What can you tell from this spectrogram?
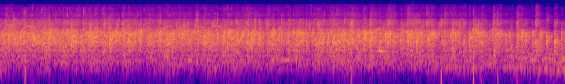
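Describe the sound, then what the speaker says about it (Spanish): A large audience applauds warmly at a political talk event in Argentina, steady dense clapping filling the room for the whole stretch and tapering slightly near the end. "Aplauso enorme para ellos tres"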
